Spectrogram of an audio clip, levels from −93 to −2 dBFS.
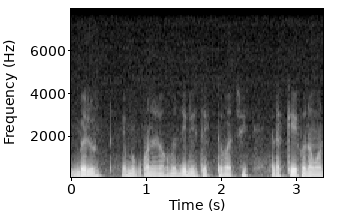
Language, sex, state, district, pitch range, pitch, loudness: Bengali, male, West Bengal, Paschim Medinipur, 105-120 Hz, 110 Hz, -18 LUFS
